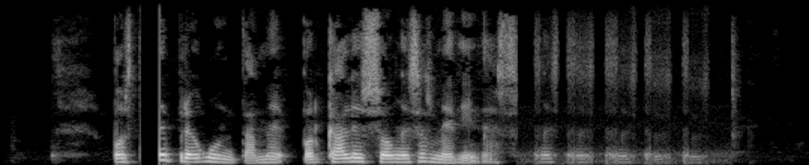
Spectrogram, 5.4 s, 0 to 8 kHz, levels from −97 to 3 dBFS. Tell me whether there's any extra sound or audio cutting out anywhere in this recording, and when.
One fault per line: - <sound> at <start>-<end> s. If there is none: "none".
- dropout at 0.9-1.1 s
- laugh at 3.6-4.7 s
